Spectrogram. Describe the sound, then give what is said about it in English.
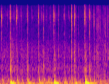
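Rapid typing on a computer keyboard, with irregular clicky keystrokes and a few heavier thumps from the spacebar or enter key, with no voices. “He's typing.”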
